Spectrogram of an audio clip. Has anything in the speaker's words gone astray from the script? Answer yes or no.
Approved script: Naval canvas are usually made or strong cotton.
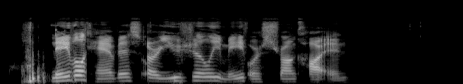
no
